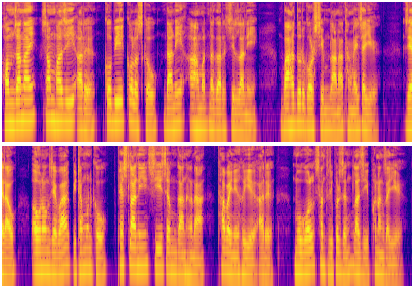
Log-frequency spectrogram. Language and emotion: Bodo, neutral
